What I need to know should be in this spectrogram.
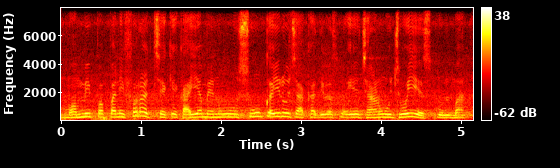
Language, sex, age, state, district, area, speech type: Gujarati, female, 45-60, Gujarat, Junagadh, rural, spontaneous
